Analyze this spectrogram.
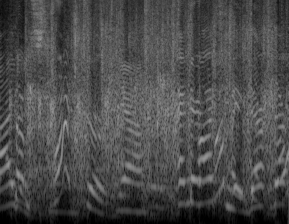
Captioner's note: audience applauding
